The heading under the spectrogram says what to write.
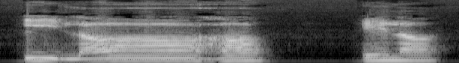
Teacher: اے نہیں پڑھنا، ای پڑھتے ہیں، ای لمبا بھی نہیں کرنا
